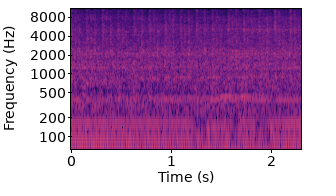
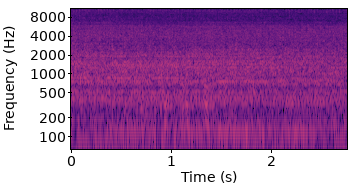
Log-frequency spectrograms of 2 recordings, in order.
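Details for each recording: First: Chevrolet with a light, steady ticking knock over an even idle from the throttle body area; advice is to remove the intake manifold and replace the throttle shaft and plates, suspecting play in the worn shaft. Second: Chevrolet after repair of knock near throttle body, traced to intake manifold flap rod/retainer, manifold removed and parts replaced (about 5 hours): steady, even idle, no knock or tick, one brief click; normal idle.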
